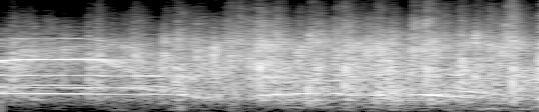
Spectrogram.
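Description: An audience claps together in a dense, steady burst of applause that holds at an even loudness for about two seconds, with a brief high-pitched cheer audible near the start.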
